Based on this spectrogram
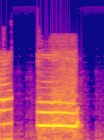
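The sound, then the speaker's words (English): An old cat meows twice: a short cry that cuts off, then after a pause a longer, drawn-out, steady meow. No other sounds are present. “On the table in front of you, you will see an old cat and a syringe.”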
